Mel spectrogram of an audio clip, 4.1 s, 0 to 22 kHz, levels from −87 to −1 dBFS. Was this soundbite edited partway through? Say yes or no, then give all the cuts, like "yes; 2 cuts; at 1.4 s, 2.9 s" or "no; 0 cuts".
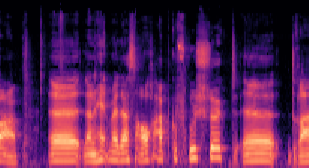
no; 0 cuts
